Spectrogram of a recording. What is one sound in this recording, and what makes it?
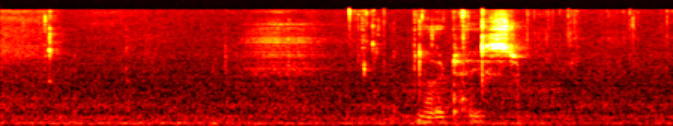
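A metal spoon scrapes and scoops soft avocado flesh.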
